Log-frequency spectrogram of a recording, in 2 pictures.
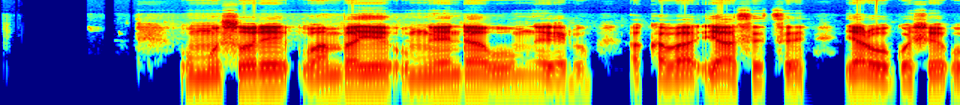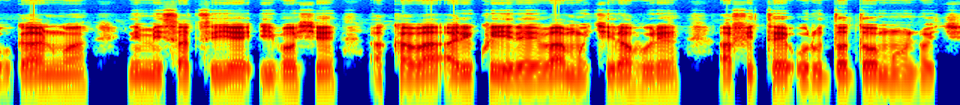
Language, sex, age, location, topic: Kinyarwanda, male, 25-35, Kigali, health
